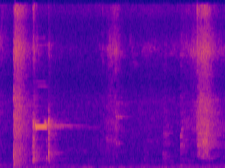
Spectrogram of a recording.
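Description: Elevator call button pressed: a few clicks and one short, high beep, followed by a faint low hum.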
